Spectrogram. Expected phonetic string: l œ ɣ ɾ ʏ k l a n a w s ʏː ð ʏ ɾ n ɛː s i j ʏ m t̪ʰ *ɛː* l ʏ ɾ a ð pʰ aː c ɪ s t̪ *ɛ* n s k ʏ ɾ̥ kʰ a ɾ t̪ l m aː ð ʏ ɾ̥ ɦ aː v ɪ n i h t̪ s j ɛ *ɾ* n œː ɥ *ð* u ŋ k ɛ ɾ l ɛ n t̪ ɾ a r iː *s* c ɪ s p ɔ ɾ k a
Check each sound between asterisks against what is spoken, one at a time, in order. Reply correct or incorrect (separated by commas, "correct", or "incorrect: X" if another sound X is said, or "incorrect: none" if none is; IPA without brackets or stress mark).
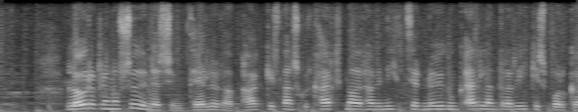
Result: correct, incorrect: a, correct, correct, incorrect: none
